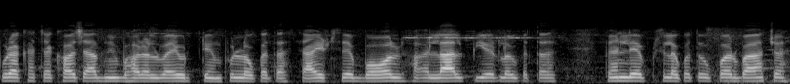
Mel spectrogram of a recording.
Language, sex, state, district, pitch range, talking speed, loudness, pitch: Bhojpuri, male, Bihar, Muzaffarpur, 150-160 Hz, 150 wpm, -21 LUFS, 155 Hz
